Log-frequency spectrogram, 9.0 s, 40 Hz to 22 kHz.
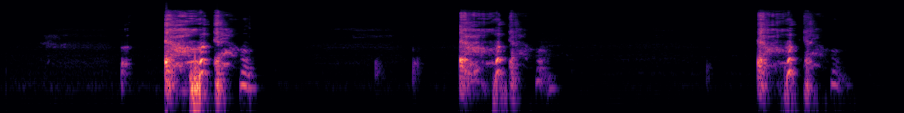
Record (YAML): three_cough_length: 9.0 s
three_cough_amplitude: 32768
three_cough_signal_mean_std_ratio: 0.3
survey_phase: beta (2021-08-13 to 2022-03-07)
age: 45-64
gender: Female
wearing_mask: 'No'
symptom_none: true
smoker_status: Ex-smoker
respiratory_condition_asthma: false
respiratory_condition_other: false
recruitment_source: REACT
submission_delay: 1 day
covid_test_result: Negative
covid_test_method: RT-qPCR
influenza_a_test_result: Negative
influenza_b_test_result: Negative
